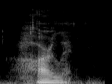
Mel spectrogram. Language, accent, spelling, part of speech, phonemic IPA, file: English, US, harlot, noun / verb / adjective, /ˈhɑɹlət/, En-us-harlot.ogg
- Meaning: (noun) 1. A female prostitute 2. A female who is considered promiscuous 3. A churl; a common man; a person, male or female, of low birth, especially one given to low conduct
